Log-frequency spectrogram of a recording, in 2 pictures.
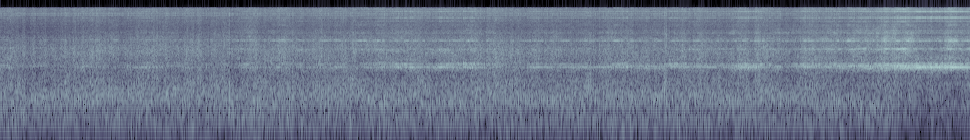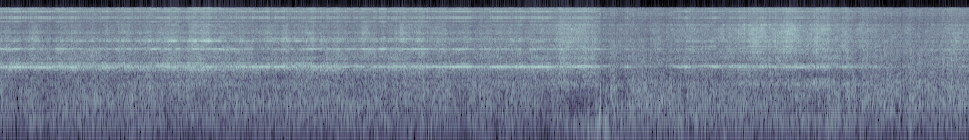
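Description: Jet airliner taxiing on its rear-mounted engines: a steady whine over a continuous rushing jet noise, briefly louder about three-quarters of the way through.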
